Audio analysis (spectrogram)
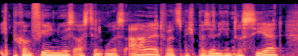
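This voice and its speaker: A man speaks in a somewhat breathy voice. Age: 30s. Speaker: podcast host. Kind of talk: interview conversation. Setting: in person, recorded in Erlangen.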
